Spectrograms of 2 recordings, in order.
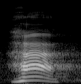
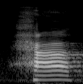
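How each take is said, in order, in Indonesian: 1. Bunyi h itu berat dan besar. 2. Bunyi h itu ringan dan tipis. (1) "ha besar" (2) "Tipis saja dia, kecil"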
